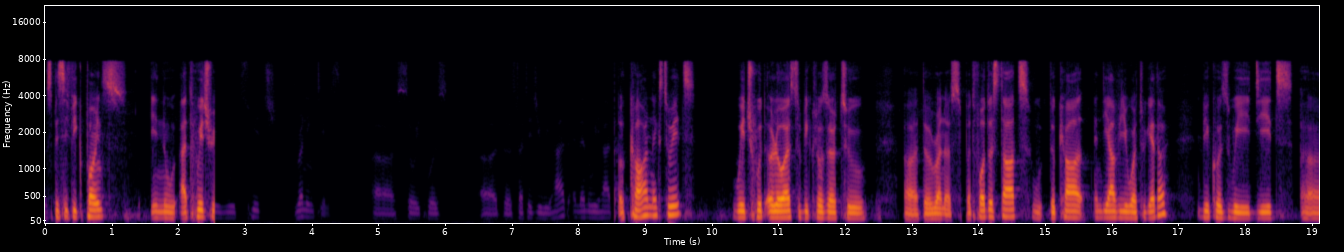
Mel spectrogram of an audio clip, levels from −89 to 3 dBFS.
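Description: After "points in at which", from 2.54 to 8.54 s the speech sinks by about 38 dB to a faint residue, likely one channel inverted. Unlike a dropout, a faint trace remains until "a car next to".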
